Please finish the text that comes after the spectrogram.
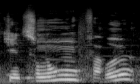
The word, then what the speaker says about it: Fårö: est de son nom fare en suédois ça se prononce for c'est une île qui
